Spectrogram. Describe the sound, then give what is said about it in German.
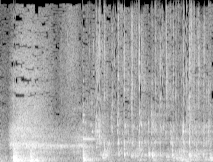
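A drink is poured into a glass: a bright splashing gush at the start, then a steady, rising trickle of liquid for a couple of seconds, with no one talking. “Ach, das, nicht, das klingt bestimmt total schön. Das ist ja immer so ein geiles Geräusch.”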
